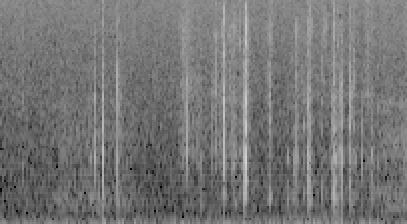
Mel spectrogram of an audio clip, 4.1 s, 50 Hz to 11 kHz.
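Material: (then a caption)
Plastic. Fingernails tap quickly on the side of a medium clear plastic hand sanitizer pump bottle filled with gel. The result is a series of short, crisp, hollow plastic clicks with a tonal ring near 1 kHz, landing at uneven intervals over a quiet, low background rumble.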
